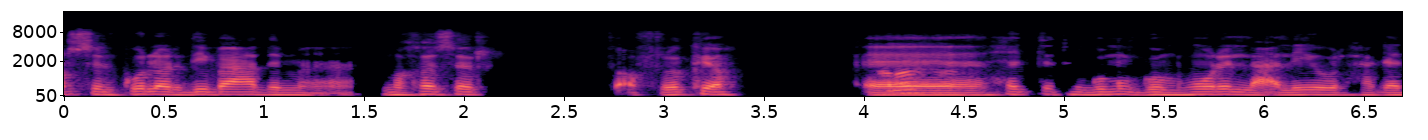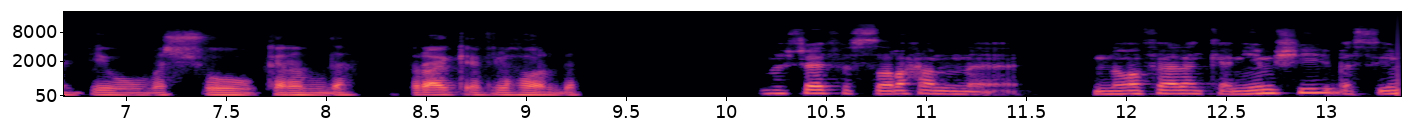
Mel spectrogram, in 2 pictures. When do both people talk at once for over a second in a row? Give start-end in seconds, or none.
none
